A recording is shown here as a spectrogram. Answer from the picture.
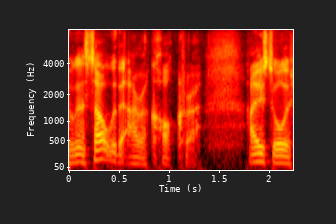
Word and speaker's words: Aarakocra: gonna start with the era khakhra I used to always pronounce the era Cora but there is actually a C in there so I'm gonna go in era khakhra and they are a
